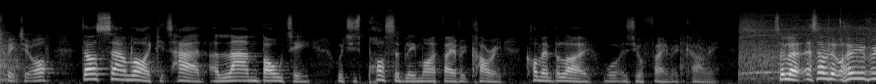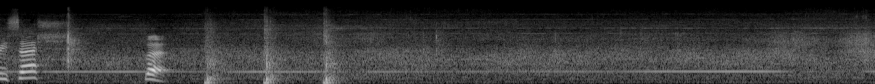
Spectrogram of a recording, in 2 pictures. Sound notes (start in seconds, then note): 7.4 wet vac roars; 10.8 wet vac booms; 14.8 wet vac roars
